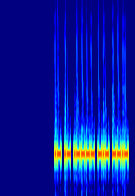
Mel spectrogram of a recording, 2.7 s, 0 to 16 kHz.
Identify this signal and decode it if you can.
Morse code, heard as a keyed tone, about 52 wpm, 700 Hz. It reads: AA1KQ
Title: USA Call Signs - 5 Characters - Repeated 3x - 50wpm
